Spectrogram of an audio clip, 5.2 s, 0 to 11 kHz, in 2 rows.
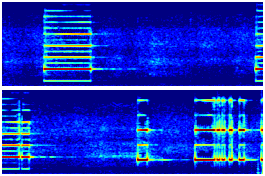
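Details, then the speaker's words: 2006 Kawasaki motorcycle ignition rewire after a hot-wiring theft attempt damaged the wires, ignition on: short steady high beeps from a circuit tester as the probe touches. A second permanent live feed is found. "we've got a permanent there as well. So, we've got two permanents."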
